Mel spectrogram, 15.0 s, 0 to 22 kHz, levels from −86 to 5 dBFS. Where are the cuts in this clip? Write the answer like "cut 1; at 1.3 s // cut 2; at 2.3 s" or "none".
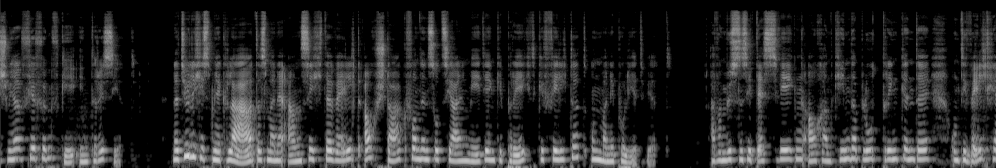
cut 1; at 2.4 s // cut 2; at 10.5 s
